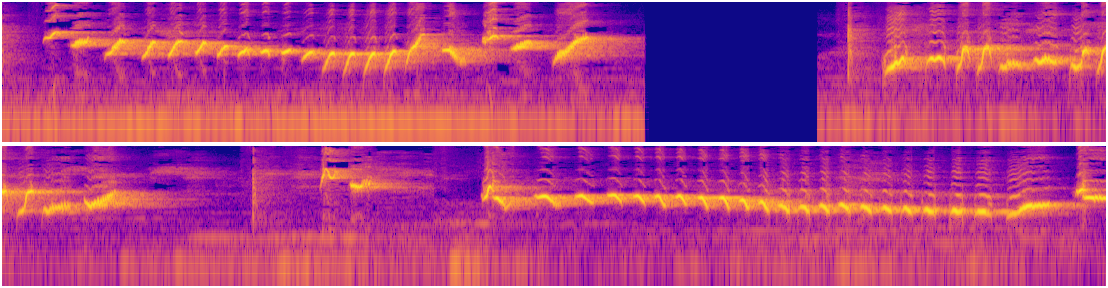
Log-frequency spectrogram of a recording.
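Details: White-rumped shama song, described as a stressed bird suddenly singing in response to a lure recording: rapid trilled runs that slide downward, broken by brief pauses, then another long, descending rattling trill.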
